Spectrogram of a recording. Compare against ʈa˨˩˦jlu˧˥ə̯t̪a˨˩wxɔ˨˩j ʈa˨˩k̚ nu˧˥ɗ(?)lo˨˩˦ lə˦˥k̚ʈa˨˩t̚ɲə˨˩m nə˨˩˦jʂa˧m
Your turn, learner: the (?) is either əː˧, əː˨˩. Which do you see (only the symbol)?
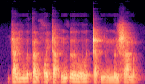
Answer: əː˧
